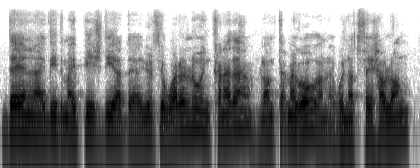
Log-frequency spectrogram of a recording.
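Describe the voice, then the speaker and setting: Gravelly older man. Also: mid-range voice, fairly even intonation, dark tone. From Chile. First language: Spanish. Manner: measured, with self-deprecating humor. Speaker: data science program director. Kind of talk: panel introduction. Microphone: video call.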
